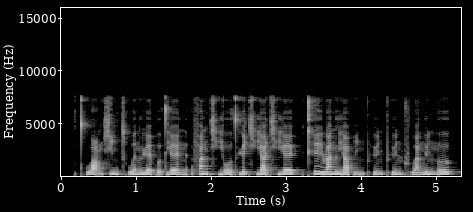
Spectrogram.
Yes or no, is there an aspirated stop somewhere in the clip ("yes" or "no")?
yes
